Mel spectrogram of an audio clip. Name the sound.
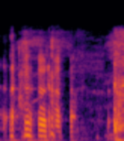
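cough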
